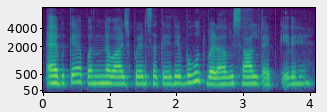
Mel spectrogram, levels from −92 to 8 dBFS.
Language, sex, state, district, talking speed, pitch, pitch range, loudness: Maithili, female, Bihar, Purnia, 190 wpm, 215 Hz, 205-220 Hz, -18 LUFS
